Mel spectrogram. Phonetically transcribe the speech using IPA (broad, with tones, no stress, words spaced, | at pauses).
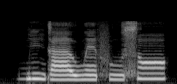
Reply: ɡ͡bĩ˧ɡaː˨wɛ̃˨ fu˨sɔ̃˦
